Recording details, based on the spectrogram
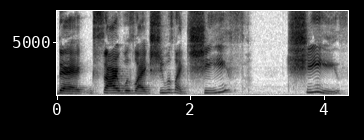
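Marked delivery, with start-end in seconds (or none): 2.0-2.8 put-on unimpressed, disapproving, questioning tone. Retelling how Sai reacted to the food plan: imitating a disapproving tone. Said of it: "like she's disapproving".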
